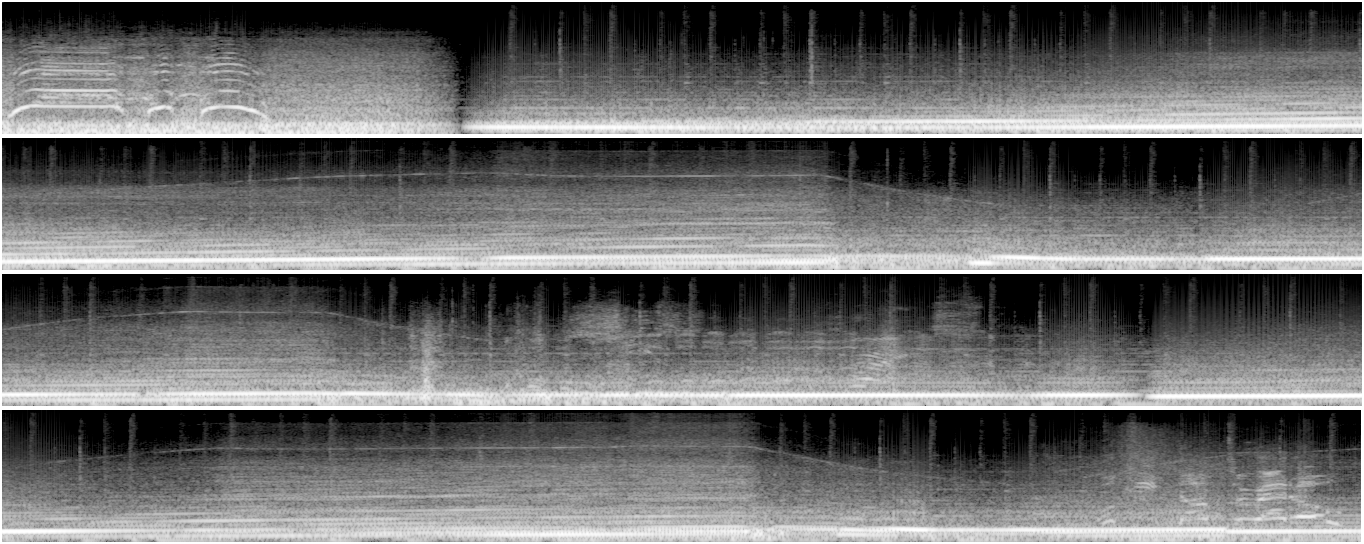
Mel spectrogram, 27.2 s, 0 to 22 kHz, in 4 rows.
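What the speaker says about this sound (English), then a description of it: "It looks like the car's stuck in like two-step mode." A Nissan 370Z engine stuck in two-step mode revs hard and continuously, its loud droning note rising and falling in repeated surges under excited shouting voices.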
